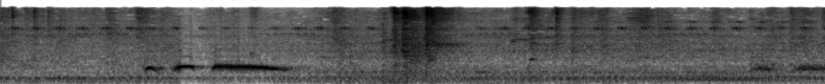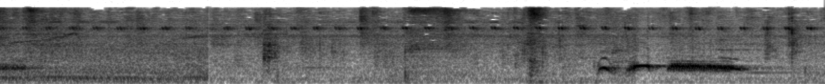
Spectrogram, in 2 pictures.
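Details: Caged spotted dove, a leg-ringed bird, cooing: two short low hooted phrases, one early and one near the end, over steady low traffic-like rumble.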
